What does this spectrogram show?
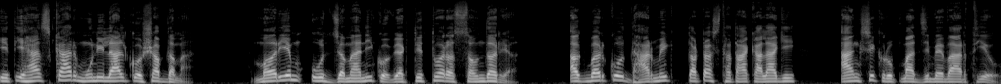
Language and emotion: Nepali, neutral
